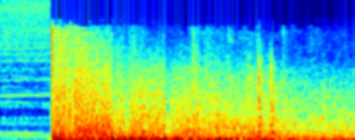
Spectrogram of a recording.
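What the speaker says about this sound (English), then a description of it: "sent a kamikaze drone towards it. In a short time, the vehicle was immediately destroyed." A kamikaze drone strikes a Russian military vehicle with a sudden loud blast that rolls on as a heavy, roaring rumble and crackle.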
